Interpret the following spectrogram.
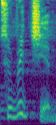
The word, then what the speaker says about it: pterygium: This disease is called pterygium. It's spelt with a P, rather like pterodactyl.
